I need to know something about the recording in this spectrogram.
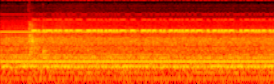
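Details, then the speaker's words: Space Shuttle interim teleprinter's FSK audio link, two tones for zeros and ones as in radio teletype: steady high warbling tone pair shifting back and forth, clean data chatter with nothing beneath; normal teletype signal. "they use two audio tones one for zeros and one for ones it's an age-old technique used for radio teletypes and leads to this characteristic Tunes"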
